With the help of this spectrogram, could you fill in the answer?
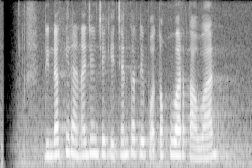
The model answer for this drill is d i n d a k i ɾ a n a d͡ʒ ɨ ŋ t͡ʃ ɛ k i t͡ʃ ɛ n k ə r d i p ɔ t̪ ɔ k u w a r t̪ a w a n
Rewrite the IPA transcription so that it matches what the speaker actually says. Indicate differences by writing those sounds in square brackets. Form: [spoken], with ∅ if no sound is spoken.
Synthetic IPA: d i n d a k i ɾ a n a d͡ʒ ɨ ŋ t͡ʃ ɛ k i t͡ʃ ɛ n k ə r d i p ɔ t̪ ɔ k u w a r t̪ a w a n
